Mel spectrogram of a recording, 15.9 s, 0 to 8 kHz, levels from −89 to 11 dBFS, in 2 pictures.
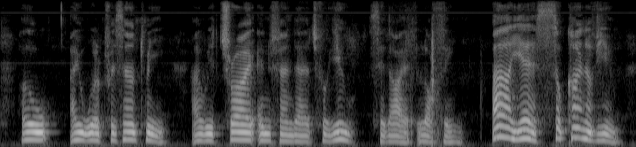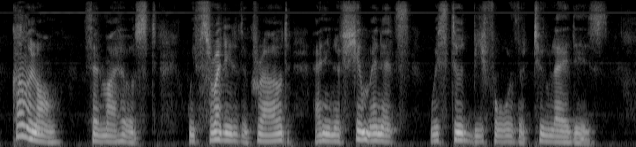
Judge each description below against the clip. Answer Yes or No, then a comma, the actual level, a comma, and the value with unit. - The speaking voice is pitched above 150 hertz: No, low, 135 Hz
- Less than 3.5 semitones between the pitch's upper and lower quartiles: No, average, 4.3 semitones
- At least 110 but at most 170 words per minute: Yes, average, 160 wpm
